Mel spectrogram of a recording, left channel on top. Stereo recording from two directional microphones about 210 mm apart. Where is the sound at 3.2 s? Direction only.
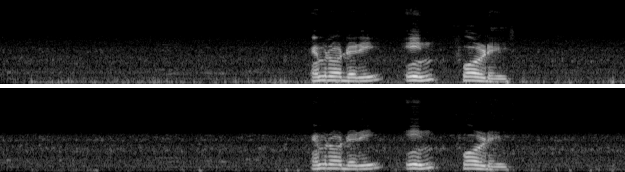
40° left (ahead or behind).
